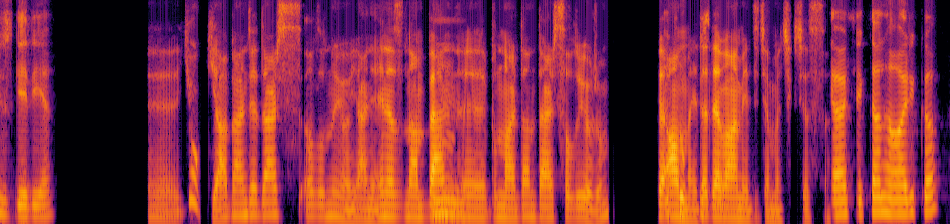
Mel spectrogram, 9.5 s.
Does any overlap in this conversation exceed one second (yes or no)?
no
